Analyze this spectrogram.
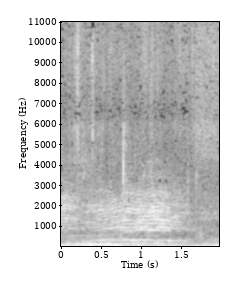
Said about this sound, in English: And as you can see, there's quite a lot of mooing.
